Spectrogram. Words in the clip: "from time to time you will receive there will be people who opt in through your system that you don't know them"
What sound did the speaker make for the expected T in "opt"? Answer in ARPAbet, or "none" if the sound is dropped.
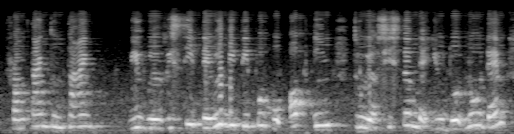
none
